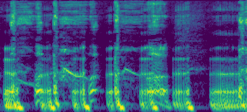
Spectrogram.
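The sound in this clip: A voice imitates a child's fake cough with a rapid run of several harsh, voiced coughing bursts. They follow one another closely and stay loud throughout.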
